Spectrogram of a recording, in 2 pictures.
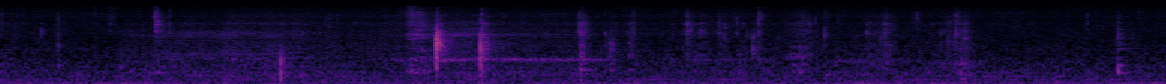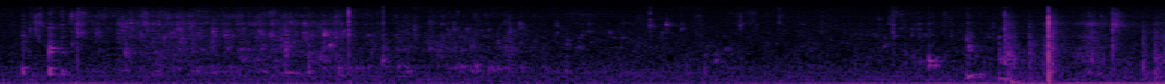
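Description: Water being poured at a wild camp in Scotland while cooking over a campfire outdoors: a faint, quiet trickle with scattered light drips and ticks, heard alone at a distance against a low background hum.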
